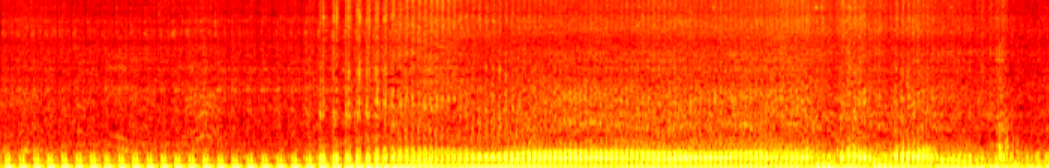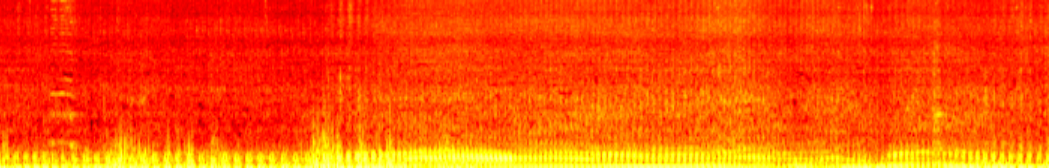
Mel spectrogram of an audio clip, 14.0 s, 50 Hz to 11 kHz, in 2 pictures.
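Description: Kawasaki KLE500's parallel-twin engine chugging at low revs, then from about two seconds in revving up and dropping back again and again under load as the motorcycle climbs over rocks.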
